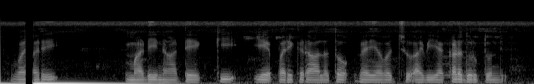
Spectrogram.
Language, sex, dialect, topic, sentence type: Telugu, male, Southern, agriculture, question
